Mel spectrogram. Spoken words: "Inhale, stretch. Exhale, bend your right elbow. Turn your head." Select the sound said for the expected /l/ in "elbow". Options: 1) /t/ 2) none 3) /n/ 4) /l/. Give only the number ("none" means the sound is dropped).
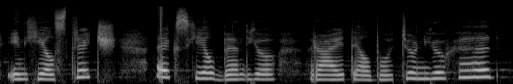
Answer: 4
